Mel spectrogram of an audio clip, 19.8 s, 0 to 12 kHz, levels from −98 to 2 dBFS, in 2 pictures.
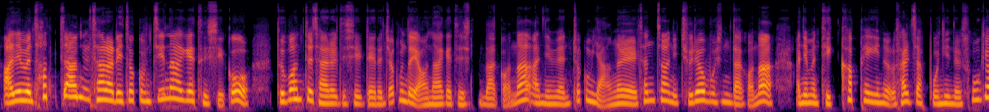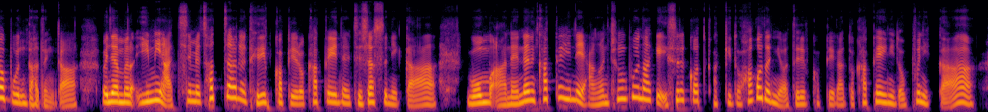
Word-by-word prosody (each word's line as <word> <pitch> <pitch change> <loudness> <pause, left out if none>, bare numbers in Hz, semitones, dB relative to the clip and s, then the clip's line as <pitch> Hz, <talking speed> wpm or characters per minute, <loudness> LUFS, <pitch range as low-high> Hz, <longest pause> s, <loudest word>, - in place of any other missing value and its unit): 아니면 245 +3 +7
첫 350 +7 -1
잔을 350 -5 +5
차라리 260 -4 +5
쪼끔 250 -1 0
진하게 275 -1 +2
드시고 185 - 0 0.3
2 225 -1 +3
번째 280 -2 +4
잔을 180 -4 +1
드실 175 -1 -6
때는 165 -1 -2
쪼끔 215 +6 -2
더 200 - +2
연하게 165 +2 -1
드신다거나 165 - -3
아니면 175 -3 -2
쪼끔 240 -2 -2
양을 170 +2 0
천천히 245 -2 -2
줄여 245 +6 +3
보신다거나 215 0 -1 0.2
아니면 195 0 +1
디카페인으로 205 - -2
살짝 205 +1 -1
본인을 175 -2 -1
속여 275 - +2
본다든가. 165 - -3 0.3
왜냐하면 210 -1 +6
이미 230 +5 +4
아침에 235 -2 -1
첫 310 +6 -1
잔을 320 -8 +3
드립 200 0 -1
커피로 175 -4 -2
카페인을 210 -3 -1
드셨으니까 160 -7 -2 0.3
몸 190 +5 +3
안에는 170 - +1
카페인의 290 - 0
양은 165 +5 -4
충분하게 295 - 0
있을 260 - -3
것 240 -2 -3
같기도 175 0 -10
하거든요 245 - 0
드립 165 +1 -5
커피가 155 -5 -9
또 160 - -14
카페인이 200 -1 -1
높으니까. 185 +3 -3
205 Hz, 415 characters per minute, -23 LUFS, 175-250 Hz, 0.3 s, 아니면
